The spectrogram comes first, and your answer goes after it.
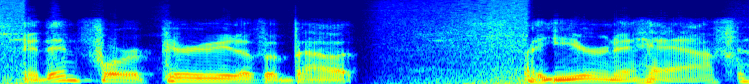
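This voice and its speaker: Lively intonation marks a man's moderately paced speech, heard against noticeable background noise. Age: 70s. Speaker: taxidermist and Air Force veteran. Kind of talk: interview on a podcast. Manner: halting, with many fillers.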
